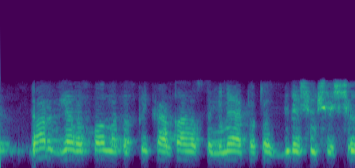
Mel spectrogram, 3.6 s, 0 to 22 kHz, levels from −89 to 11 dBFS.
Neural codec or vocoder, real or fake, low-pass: codec, 32 kHz, 1.9 kbps, SNAC; fake; 3.6 kHz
